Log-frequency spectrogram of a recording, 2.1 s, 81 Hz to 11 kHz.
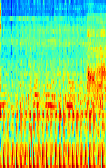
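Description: Yamaha YZF-R25 parallel-twin engine idling steadily while the motorcycle stands at a stop.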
